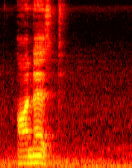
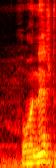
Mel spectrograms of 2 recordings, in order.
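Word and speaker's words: honest: परंतु इसको जब हम बोलेंगे तो हम क्या बोलते हैं, ऑनेस्ट, होनेस्ट नहीं बोलते, है की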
